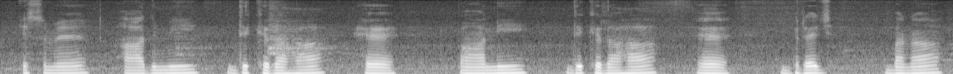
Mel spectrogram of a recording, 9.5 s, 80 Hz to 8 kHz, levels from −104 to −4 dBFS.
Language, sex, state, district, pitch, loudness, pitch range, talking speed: Hindi, male, Uttar Pradesh, Jalaun, 130 Hz, -16 LUFS, 120-135 Hz, 75 wpm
